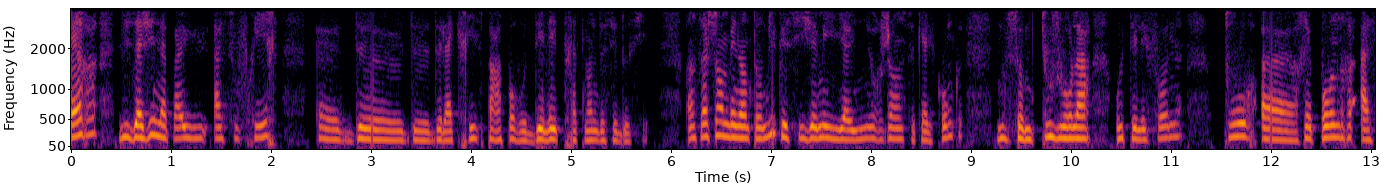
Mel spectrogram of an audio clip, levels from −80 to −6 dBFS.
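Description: At 2.04 to 2.09 s, short concealed packet loss: about 20 ms of audio never reached the decoder, so the receiver extrapolated the last sound across a 25 ms gap, leaving a brief smear. At 2.41 to 2.45 s, a short stall from a late packet emptied the jitter buffer. The receiver held the sound for 21 ms until the packet arrived, so nothing is lost but the sound lingers slightly too long.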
